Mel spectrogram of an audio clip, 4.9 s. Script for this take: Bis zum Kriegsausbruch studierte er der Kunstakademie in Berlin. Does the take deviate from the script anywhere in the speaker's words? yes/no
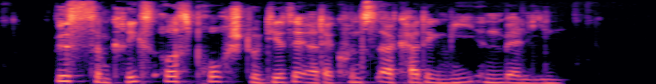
no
